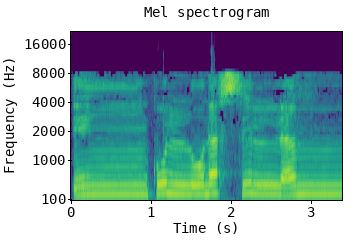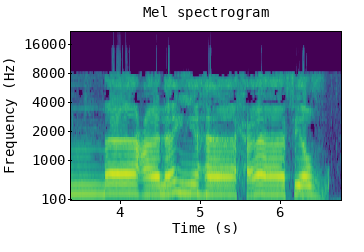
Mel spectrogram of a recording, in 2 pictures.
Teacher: we completely conceal the letter noon, the non-vowel noon. And instead, we pronounce the following letter, which is the kaf, and the gunna is thin, because the kaf is a thin letter, or a harf mukhaffaf. · Term: إخفاء حقيقي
